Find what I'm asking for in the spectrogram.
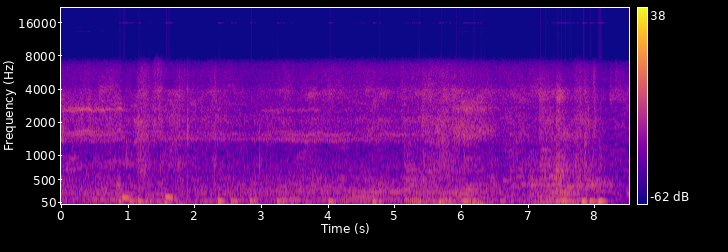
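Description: Pigeon cooing in a film scene, soft repeated coos over a steady low ambient rumble with faint background activity throughout.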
